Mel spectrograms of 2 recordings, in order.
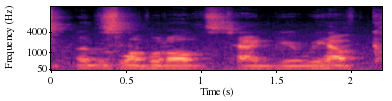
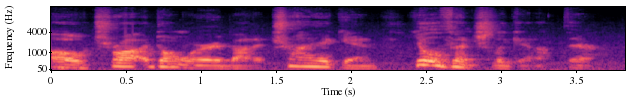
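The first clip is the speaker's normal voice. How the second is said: mock patronizing, needling, condescending and taunting tone. Retelling how the game's developer taunts you when you fall: imitating a condescending taunt. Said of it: "the most condescending fucking way".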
